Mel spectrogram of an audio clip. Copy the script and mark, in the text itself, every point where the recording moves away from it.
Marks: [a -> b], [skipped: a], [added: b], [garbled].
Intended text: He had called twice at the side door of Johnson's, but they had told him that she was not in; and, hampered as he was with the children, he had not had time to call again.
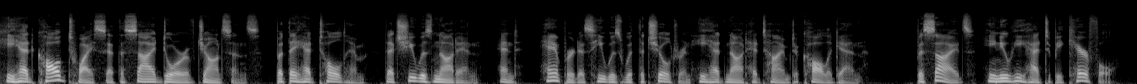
He had called twice at the side door of Johnson's, but they had told him that she was not in; and, hampered as he was with the children, he had not had time to call again. [added: Besides he knew he had to be careful]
